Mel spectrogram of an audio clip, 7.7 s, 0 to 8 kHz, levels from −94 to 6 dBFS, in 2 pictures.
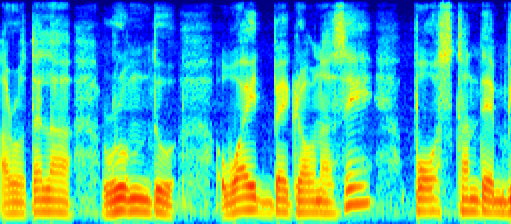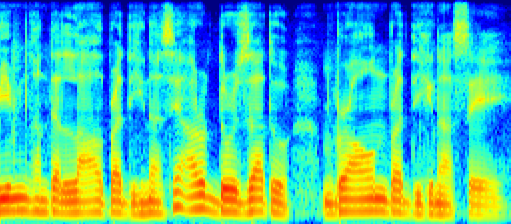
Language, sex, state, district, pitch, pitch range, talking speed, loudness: Nagamese, male, Nagaland, Dimapur, 110 Hz, 100-115 Hz, 190 wpm, -16 LUFS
